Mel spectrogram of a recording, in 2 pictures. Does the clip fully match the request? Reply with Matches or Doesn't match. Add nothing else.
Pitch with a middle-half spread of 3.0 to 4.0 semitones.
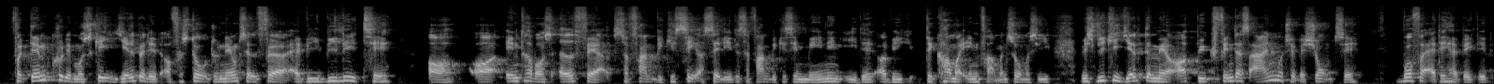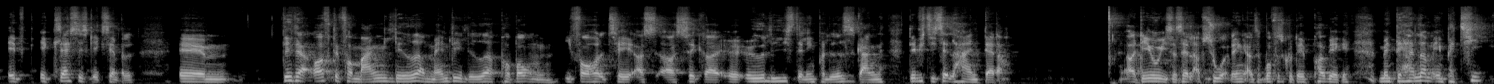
Matches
